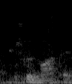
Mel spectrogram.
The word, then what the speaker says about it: Schoonmaker: Schoonmaker is the right way to say it, yeah.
